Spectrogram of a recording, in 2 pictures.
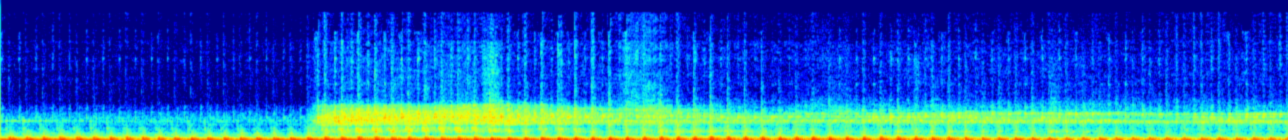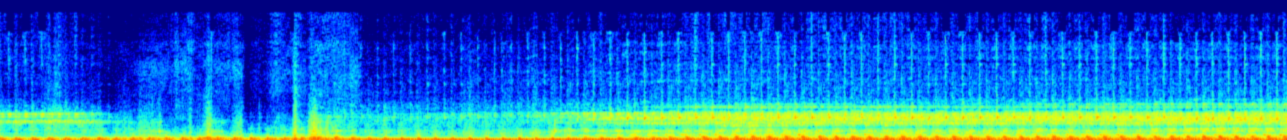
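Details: Fast, very even tick at idle, about four per second, a valvetrain-type clatter; valve clearance or engine knock is suspected, not confirmed.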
